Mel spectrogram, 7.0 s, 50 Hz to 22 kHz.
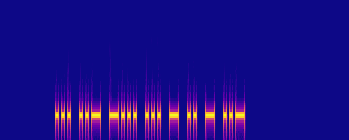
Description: Morse code, heard as a keyed tone, about 20 wpm, 700 Hz. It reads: SUBSTITU
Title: Build A Word - 4 Letters At A Time - 12-Letter Words - 20wpm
